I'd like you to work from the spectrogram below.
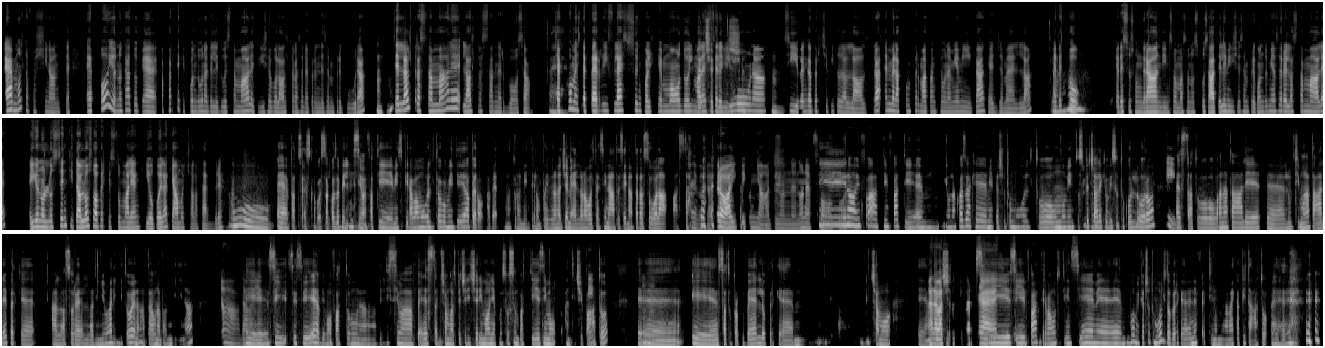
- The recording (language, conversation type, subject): Italian, unstructured, Come descriveresti il tuo rapporto con la tua famiglia?
- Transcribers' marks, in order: tapping; other background noise; surprised: "Oh!"; chuckle; unintelligible speech; chuckle; drawn out: "Sì"; background speech; other noise; chuckle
